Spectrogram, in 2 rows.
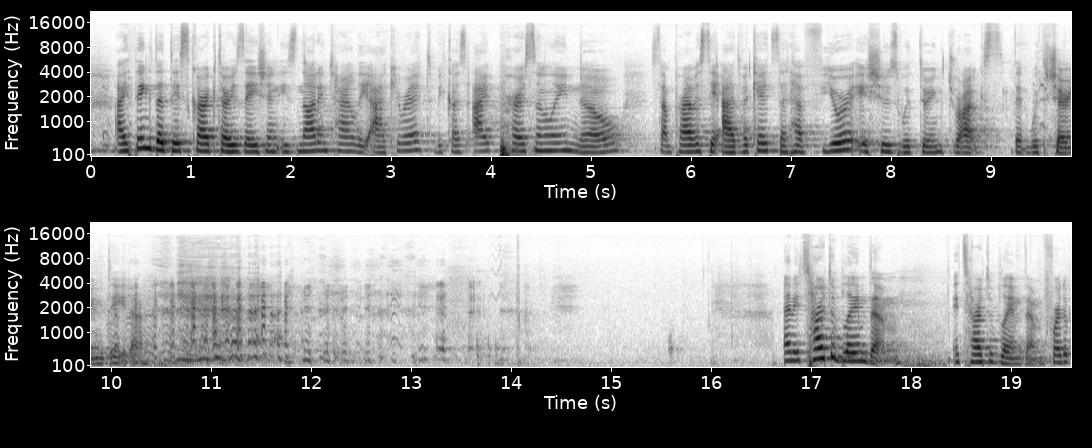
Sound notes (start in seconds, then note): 0.0 audience laughing; 9.5 audience laughing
